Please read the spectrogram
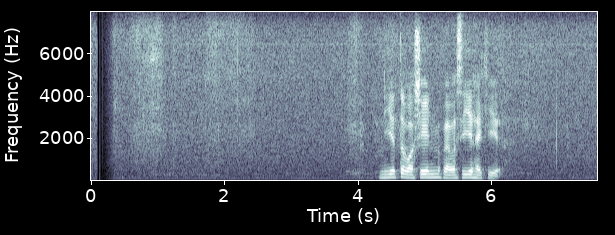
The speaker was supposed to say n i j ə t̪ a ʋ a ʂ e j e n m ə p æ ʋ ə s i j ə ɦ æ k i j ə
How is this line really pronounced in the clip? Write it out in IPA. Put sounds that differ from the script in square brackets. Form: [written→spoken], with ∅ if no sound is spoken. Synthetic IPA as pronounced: n i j ə t̪ [a→ə] ʋ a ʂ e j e n m ə p æ ʋ ə s i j ə ɦ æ k i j ə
